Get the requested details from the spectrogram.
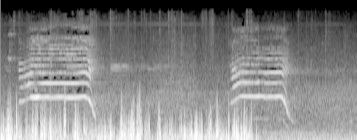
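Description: A young child squeals in long, high cries.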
